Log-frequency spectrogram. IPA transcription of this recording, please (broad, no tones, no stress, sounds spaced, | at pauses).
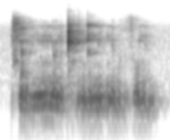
ɕ ã r i ŋ œ ŋ n œ n ɡ͡ǁ ɒ d ə̃ ŋ d œ̃ n ĩ r n e w u r z o n i w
